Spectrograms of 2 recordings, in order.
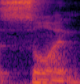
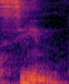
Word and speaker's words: sine: okay sign okay so we pronounce that sign not sin okay so some people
